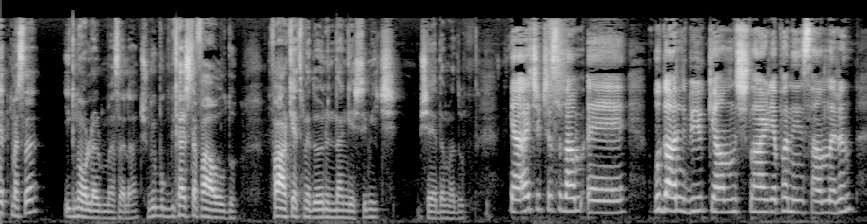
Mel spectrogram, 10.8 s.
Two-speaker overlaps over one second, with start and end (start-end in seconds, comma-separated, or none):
none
